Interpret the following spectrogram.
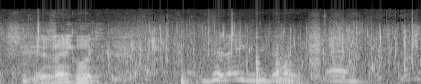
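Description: People's voices talking in a canoe, with the light splashes and drips of paddles working the lake water between the words.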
